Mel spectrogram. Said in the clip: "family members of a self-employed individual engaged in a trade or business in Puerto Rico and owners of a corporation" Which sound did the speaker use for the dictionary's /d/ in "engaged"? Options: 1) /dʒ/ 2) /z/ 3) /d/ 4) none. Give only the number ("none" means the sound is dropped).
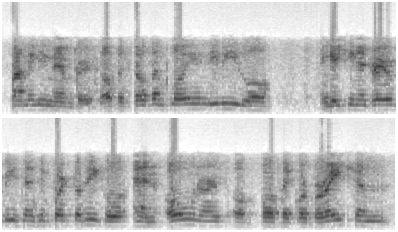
4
